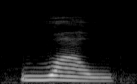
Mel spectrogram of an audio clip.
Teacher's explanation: ہونٹوں کو گول کرنے سے ادا ہوتا ہے، منہ کے خالی حصے سے اور ہونٹوں کو گول کرنے سے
